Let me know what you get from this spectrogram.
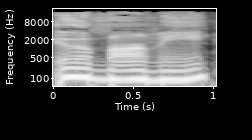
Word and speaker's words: umami: You know, it's pronounced umami. The word is made up of two parts. Umai, which means delicious, and mi, which means taste.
